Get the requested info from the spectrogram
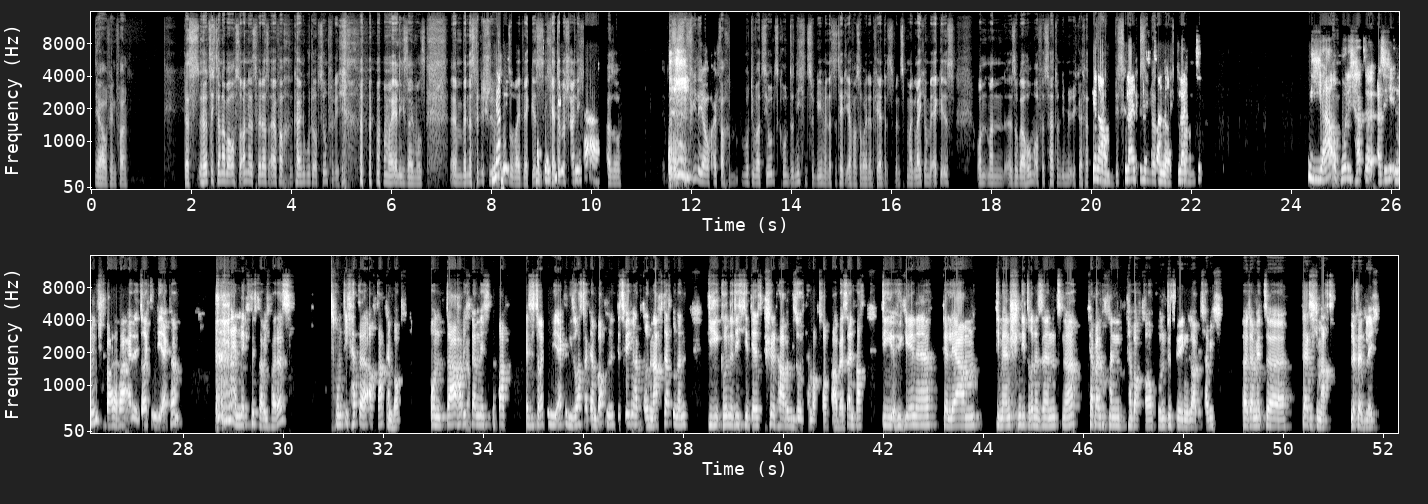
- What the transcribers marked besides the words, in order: chuckle; other background noise; unintelligible speech; distorted speech; unintelligible speech; throat clearing; unintelligible speech; throat clearing; static
- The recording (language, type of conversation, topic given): German, advice, Wann und warum empfindest du Angst oder Scham, ins Fitnessstudio zu gehen?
